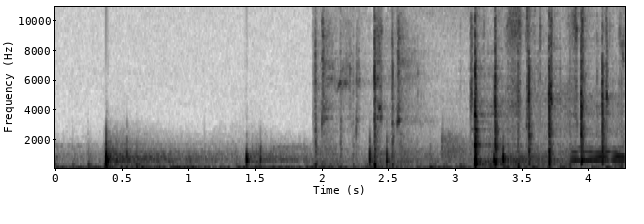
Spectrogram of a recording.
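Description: Sparse taps and knocks over a low hum, like the opening of a percussive music piece. The strokes come quicker and sharper in the second half, with a quick cluster near the end.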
